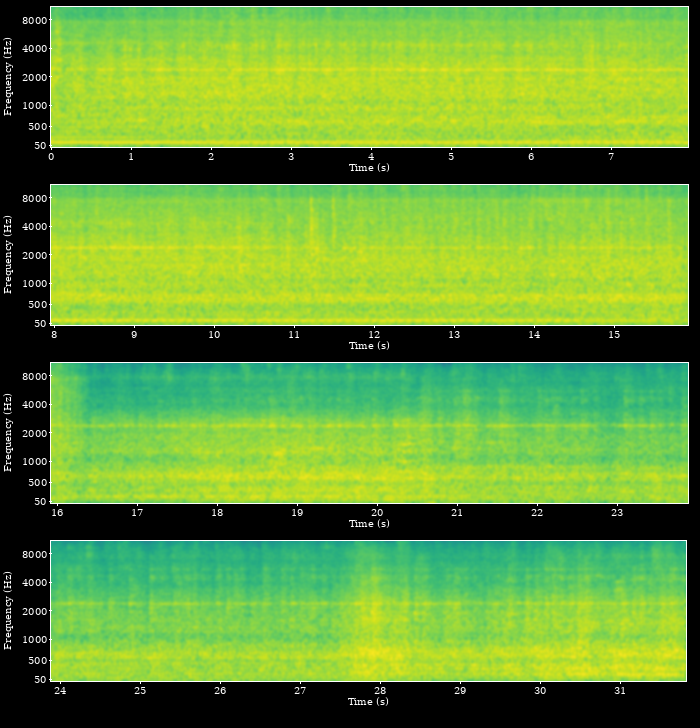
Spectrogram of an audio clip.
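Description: Wool picker running: its toothed rollers tearing wool while its blower drones, a loud steady machine noise with a strong low hum. About halfway through the sound changes abruptly to a quieter, different machine drone, and shifts again near the end.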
